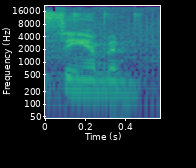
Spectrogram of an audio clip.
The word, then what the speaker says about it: salmon: Well, for one, he used to pronounce the L and salmon, and he was very cheap.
